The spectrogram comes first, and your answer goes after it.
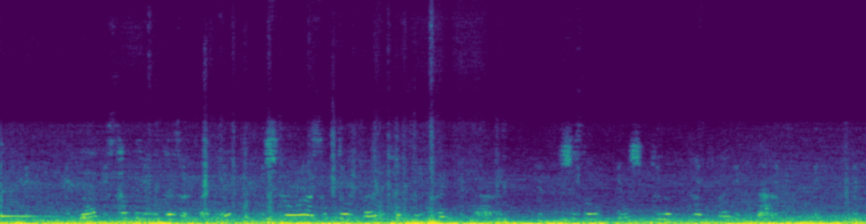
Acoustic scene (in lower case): car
